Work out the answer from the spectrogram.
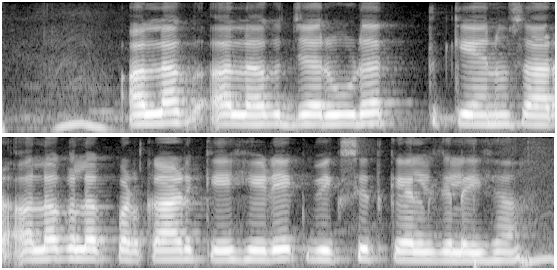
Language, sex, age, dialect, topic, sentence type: Magahi, male, 31-35, Western, agriculture, statement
